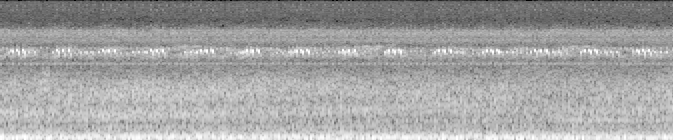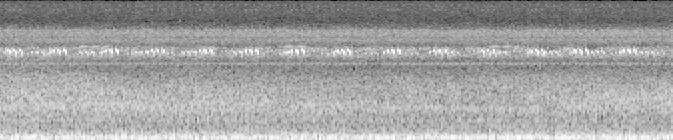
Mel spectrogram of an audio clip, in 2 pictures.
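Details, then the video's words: Crickets with distant traffic: a steady high chirping pulsed about once per second runs throughout over a low constant rumble of far-off vehicles. "CRICKETS WITH DISTANCE TRAFFIC SOUND EFFECTS"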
